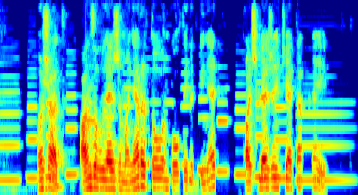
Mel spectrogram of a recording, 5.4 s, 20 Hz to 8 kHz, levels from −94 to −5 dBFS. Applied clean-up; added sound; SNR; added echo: classical method spectral subtraction.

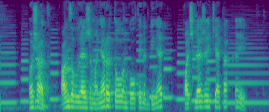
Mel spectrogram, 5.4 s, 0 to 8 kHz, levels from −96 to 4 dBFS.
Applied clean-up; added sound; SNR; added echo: none; Wind instrument, woodwind instrument; 11 dB; none.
